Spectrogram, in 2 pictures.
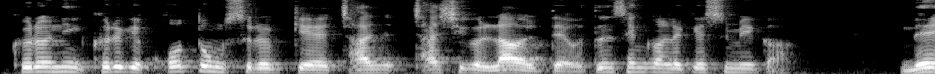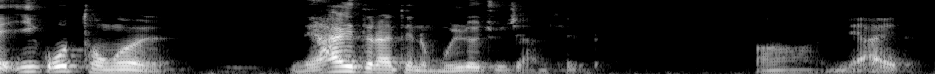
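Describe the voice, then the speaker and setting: A man's voice: a little high, expressive, brisk, darkish tone. A man preaching a sermon, constantly prompting the congregation with questions and short "eh?" calls. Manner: quizzes the congregation, repeated "eh?" prompts. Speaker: pastor.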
